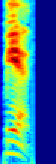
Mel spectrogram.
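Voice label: "mian", Mandarin pinyin, neutral tone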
